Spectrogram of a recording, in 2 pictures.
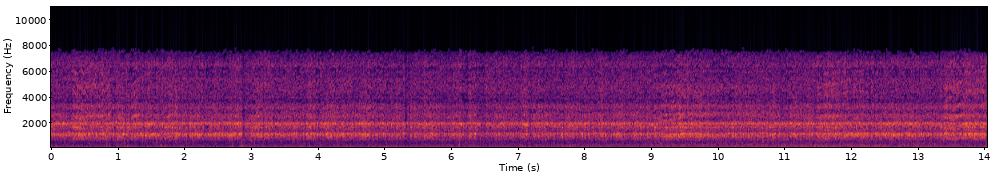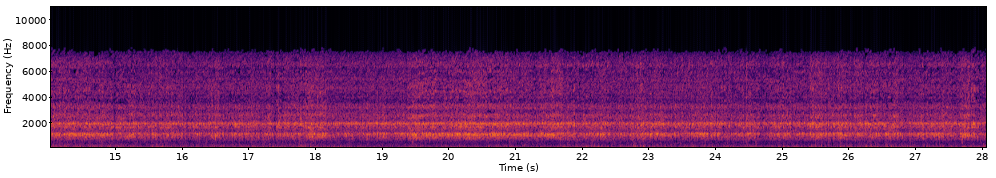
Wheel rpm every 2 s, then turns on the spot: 220, 230, 230, 230, 230, 230, 230, 230, 230, 230, 230, 230, 230, 230.
none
